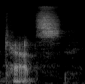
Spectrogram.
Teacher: voicing quality of the sound that ends the root word so cat ends in a voiceless T so the plural suffix is going to be voiceless there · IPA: [kæts]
